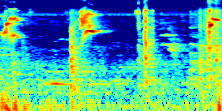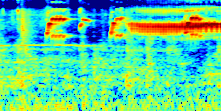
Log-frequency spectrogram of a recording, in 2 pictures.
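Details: Male canary, excited, singing to stimulate any female to mate: scattered sharp chirps and quick down-sweeping notes with gaps between, ending in an accelerating high rapid trill.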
